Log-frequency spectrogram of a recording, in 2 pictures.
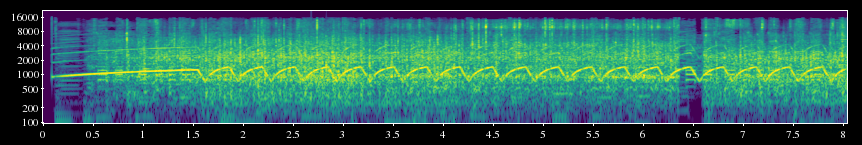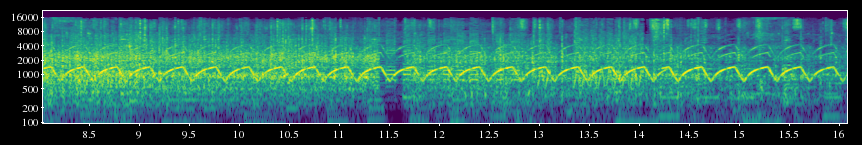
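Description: Siren: a rising wind-up, then a fast yelp of repeated rising sweeps, about three a second, over a loud noisy rumble, with two brief cut-outs.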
